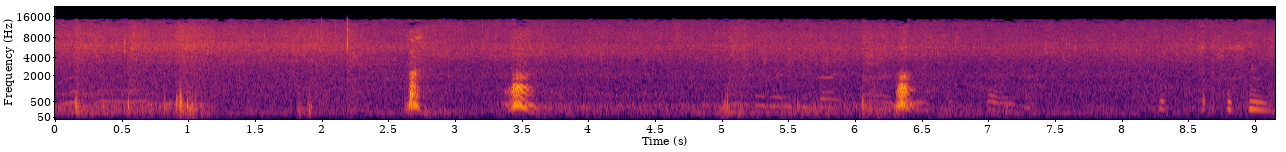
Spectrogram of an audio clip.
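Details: Dog barks, reportedly at a UFO, giving a few loud, sharp barks spaced a second or more apart, with faint voices behind.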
